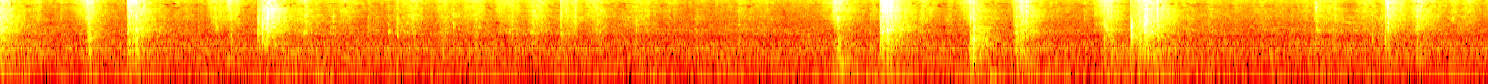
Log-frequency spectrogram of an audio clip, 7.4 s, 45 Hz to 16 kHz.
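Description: Tarot cards being shuffled for a Gemini reading for January 2022, in soft, crisp bursts of riffling and snapping, arriving in short irregular clusters with brief pauses between them, quiet overall and with no one speaking.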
